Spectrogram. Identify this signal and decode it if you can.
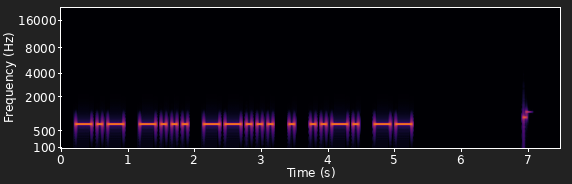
Morse code, heard as a keyed tone, about 15 wpm, 700 Hz. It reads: KB7EFM
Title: USA Call Signs - 6 Characters - 4x Character Spacing - 15wpm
